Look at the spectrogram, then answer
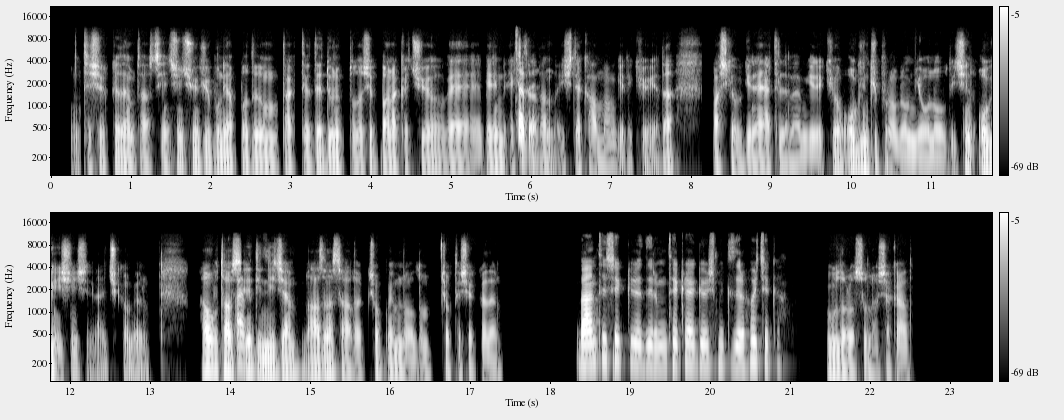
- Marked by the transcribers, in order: none
- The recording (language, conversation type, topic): Turkish, advice, Zaman yönetiminde önceliklendirmekte zorlanıyorum; benzer işleri gruplayarak daha verimli olabilir miyim?
- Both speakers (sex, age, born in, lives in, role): female, 30-34, Turkey, Netherlands, advisor; male, 30-34, Turkey, Bulgaria, user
